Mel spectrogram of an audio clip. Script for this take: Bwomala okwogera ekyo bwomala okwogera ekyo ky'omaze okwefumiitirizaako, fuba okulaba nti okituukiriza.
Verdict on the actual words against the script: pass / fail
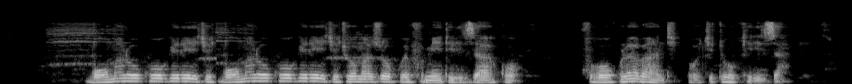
pass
